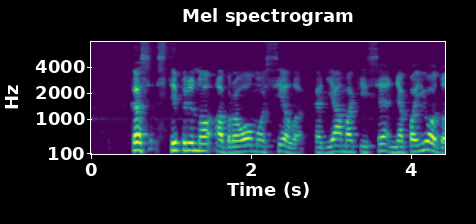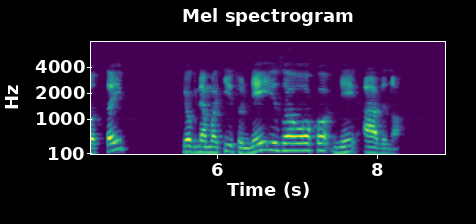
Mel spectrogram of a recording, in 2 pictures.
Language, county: Lithuanian, Šiauliai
